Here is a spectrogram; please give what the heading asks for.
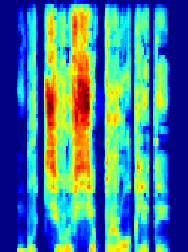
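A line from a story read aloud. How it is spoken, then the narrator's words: Spat through teeth. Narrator (Russian): Сквозь зубы плюнула Элен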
